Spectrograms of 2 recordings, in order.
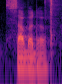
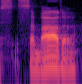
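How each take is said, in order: First: The stress is on the first syllable. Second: The stress is on the middle syllable. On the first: The speaker calls it right. "but it's actually sábado" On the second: The speaker calls it wrong. "Put the emphasis on the B A"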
